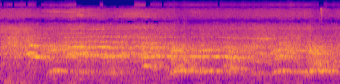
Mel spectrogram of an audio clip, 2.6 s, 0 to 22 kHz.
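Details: On a hot Sunday, 26 April 2026, a dog barks at repeated intervals from early morning to near midnight, giving high, tonal yelps and whining barks that rise and fall over a steady background hiss.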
